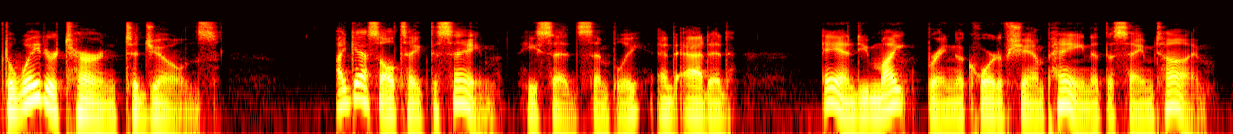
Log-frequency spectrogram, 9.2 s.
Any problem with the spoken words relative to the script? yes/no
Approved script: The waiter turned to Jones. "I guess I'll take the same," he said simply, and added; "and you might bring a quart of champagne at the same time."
no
